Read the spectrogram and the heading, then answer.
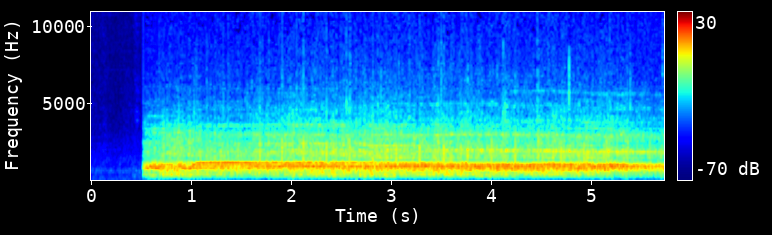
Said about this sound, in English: A crowd of supporters cheered the lawmakers on as they walked into the chamber for that historic vote yesterday.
